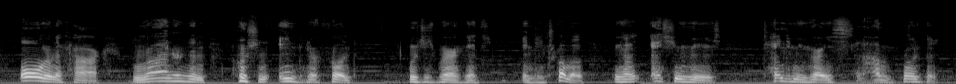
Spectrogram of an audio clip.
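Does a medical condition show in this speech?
Yes: mouth cancer surgery.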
